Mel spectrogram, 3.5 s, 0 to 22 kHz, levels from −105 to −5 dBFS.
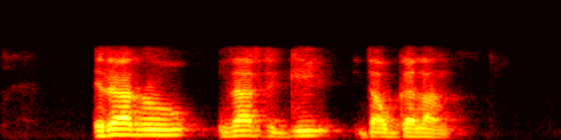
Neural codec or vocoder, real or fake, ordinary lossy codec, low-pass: codec, 16 kHz, 1.1 kbps, Voila-Tokenizer; fake; Opus, 32 kbps; 5.4 kHz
